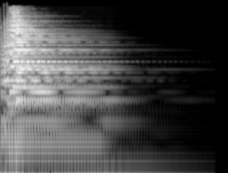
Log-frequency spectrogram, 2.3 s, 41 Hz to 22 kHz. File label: C 7th Suspended 2nd C down Guitar DADGAD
